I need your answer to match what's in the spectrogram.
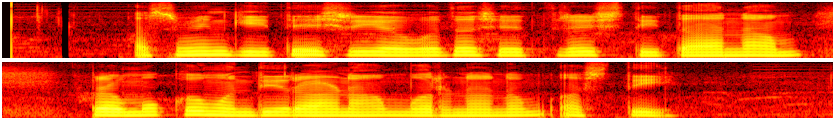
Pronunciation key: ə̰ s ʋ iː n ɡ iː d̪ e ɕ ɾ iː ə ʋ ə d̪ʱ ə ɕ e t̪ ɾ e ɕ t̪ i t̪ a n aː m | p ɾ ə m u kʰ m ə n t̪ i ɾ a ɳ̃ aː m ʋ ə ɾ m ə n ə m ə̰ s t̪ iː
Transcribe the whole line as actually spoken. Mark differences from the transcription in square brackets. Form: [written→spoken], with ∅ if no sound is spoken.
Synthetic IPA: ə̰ s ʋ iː n ɡ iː [d̪→t̪] e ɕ ɾ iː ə ʋ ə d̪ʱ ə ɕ e t̪ ɾ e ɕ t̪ i t̪ a n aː m | p ɾ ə m u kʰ m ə n [t̪→d̪] i ɾ a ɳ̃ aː m ʋ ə ɾ [m→ɳ] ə n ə m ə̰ s t̪ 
